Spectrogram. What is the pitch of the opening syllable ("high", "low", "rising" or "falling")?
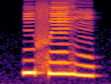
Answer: high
